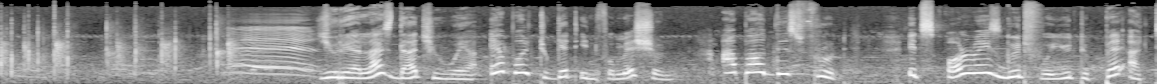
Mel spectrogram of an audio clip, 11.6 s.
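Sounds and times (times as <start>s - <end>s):
small classroom audience clapping for themselves: 0.0s - 2.5s
speech: 3.2s - 11.5s.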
